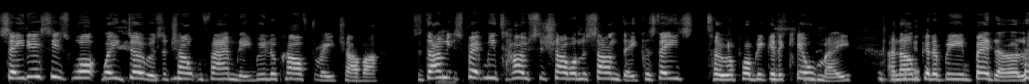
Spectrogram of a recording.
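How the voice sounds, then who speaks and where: A woman speaks loudly at a fairly quick pace in a high pitch with lively intonation. The sound is dry and close with no echo. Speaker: fan podcast host. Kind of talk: casual chat.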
